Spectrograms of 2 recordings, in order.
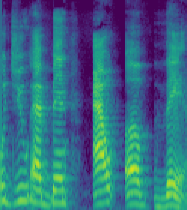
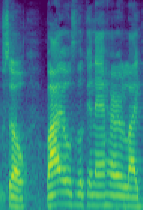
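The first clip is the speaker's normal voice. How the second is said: ordinary talk, nothing marked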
